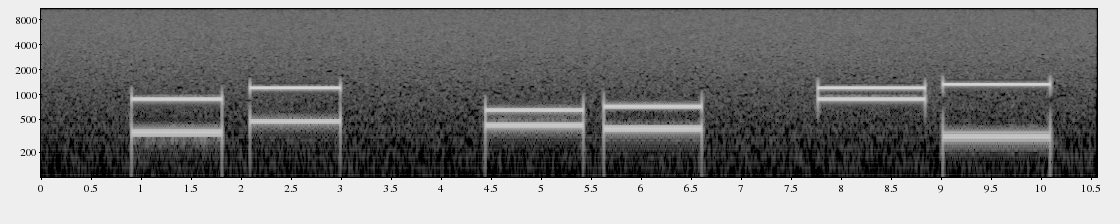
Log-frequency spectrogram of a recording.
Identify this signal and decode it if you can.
Aircraft SELCAL, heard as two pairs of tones. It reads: BL-EQ DH-CJ LQ-AR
